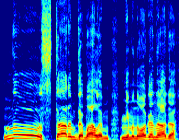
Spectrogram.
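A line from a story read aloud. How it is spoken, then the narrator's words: Laughing. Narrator (Russian): засмеялся старшина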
